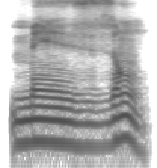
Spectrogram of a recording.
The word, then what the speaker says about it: maison: d'accord par exemple et si le S se trouve entre deux voyelles par exemple dans la dans le mot maison d'accord il y a une vibration c'est comme une abeille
